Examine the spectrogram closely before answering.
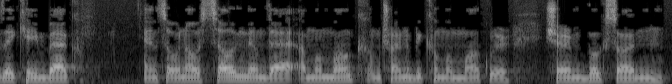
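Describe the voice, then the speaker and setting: A man's voice: medium pitch, mellow. A young man from the Philippines giving an informal scripture class in a temple hall, telling stories in a chatty way into a stand microphone. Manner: chatty, storytelling with light laughs. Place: large temple hall, indoors. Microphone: stand mic in front of seated speaker.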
